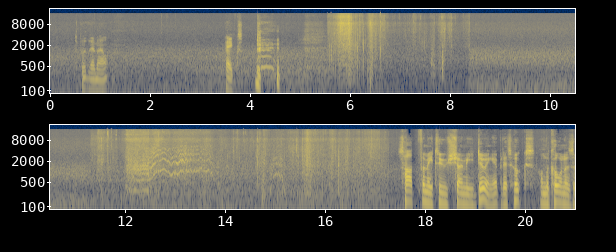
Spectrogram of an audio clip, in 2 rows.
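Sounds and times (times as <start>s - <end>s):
tent zip being run: 5.6s - 8.4s, 11.3s - 17.3s.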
